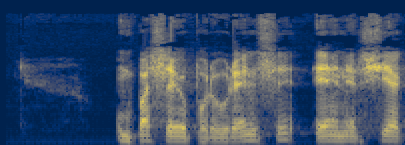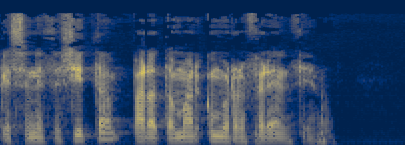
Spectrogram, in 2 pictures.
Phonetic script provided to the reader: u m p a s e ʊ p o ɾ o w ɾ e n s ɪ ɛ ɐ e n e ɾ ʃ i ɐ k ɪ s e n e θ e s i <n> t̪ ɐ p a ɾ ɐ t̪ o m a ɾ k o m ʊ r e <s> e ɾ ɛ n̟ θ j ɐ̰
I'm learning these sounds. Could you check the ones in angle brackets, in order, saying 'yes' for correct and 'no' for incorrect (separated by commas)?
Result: no, no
